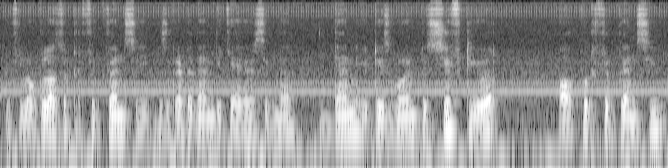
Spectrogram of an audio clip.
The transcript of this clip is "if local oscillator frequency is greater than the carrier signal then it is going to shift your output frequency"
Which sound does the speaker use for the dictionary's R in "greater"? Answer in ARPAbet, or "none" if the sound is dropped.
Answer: none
